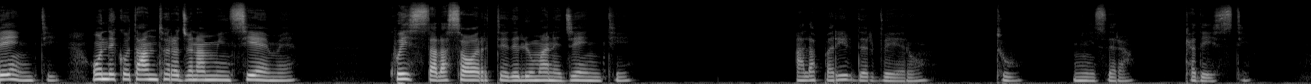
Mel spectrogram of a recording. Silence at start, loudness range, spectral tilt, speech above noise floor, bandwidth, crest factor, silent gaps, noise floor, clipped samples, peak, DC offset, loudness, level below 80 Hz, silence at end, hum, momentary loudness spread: 0 s; 12 LU; -5.5 dB/octave; 33 dB; 19 kHz; 22 dB; none; -56 dBFS; under 0.1%; -4 dBFS; under 0.1%; -24 LUFS; -48 dBFS; 0.6 s; none; 18 LU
